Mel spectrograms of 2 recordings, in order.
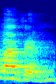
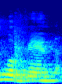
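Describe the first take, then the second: First: Levin said as LEH-vin, short e as in bed; wrong pronunciation. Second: Levin said as LEE-vin, long ee as in see; correct pronunciation. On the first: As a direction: Levin with a short open e, stress on the first syllable, LEH-vin. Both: Shown as a demonstration. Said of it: "if any of you are pronouncing it Levin".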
